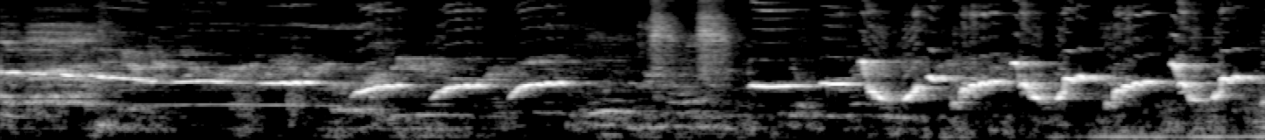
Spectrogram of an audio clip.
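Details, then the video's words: White-rumped shamas from Medan and Nias forest duelling: a run of rich looping whistled notes repeated in quick series, several overlapping voices, some room echo. "DUEL SERU mb MEDAN vs NIAS hutan"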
